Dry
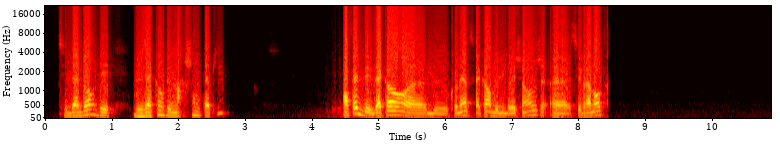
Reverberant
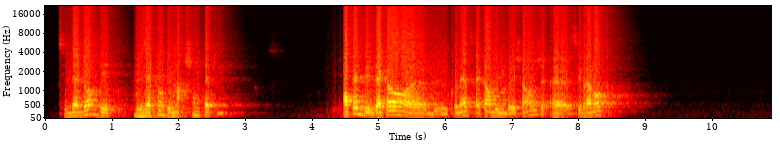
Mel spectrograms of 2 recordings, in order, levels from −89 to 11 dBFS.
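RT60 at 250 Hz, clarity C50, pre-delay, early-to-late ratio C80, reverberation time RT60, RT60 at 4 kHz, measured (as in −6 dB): 1.2 s, 8.5 dB, 12 ms, 10.0 dB, 1.2 s, 1.2 s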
